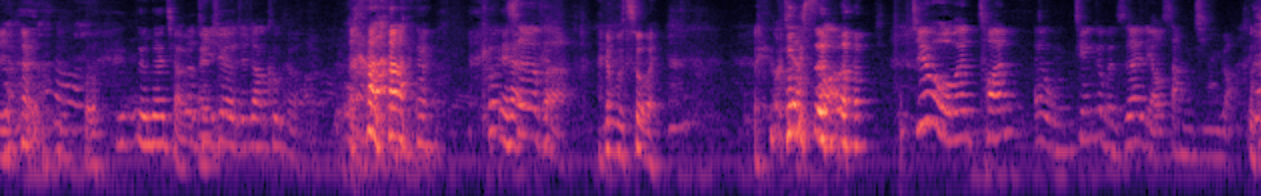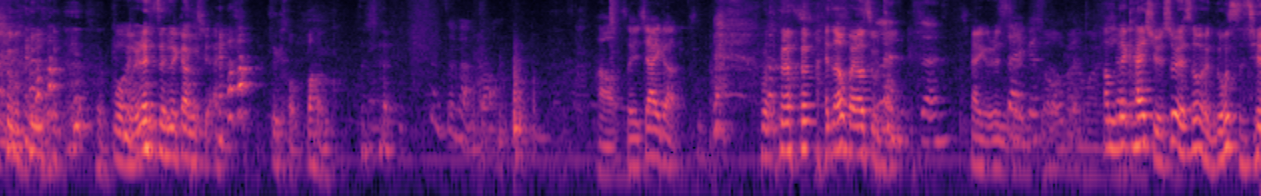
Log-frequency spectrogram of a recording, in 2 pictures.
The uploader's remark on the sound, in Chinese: 台東浪人槓起來之夜！這一集的收音不是很專業請大家多包涵。在結束一天逐浪的晚上，在民宿的桌上大家一起閒聊一些衝浪技巧、衝浪經驗。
